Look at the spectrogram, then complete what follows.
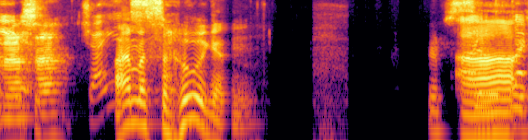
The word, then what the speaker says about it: Sahuagin: see how you say it, and apparently it's Sahuagin. And I was like, that Sahuagin? can't be right. Really? Sahuagin. Hooligan. What? Sahuagin. Sahuagin. You reckon? Simply Thanks, stating, Matt Mercer. giant I'm a snake. Sahuagin.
